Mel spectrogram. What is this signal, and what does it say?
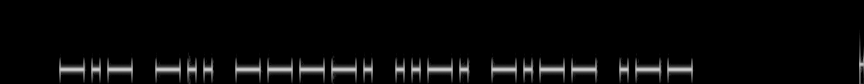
Morse code, heard as a keyed tone, about 15 wpm, 700 Hz. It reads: KD9FYW
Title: USA Call Signs - 6 Characters - 2x Character Spacing - 15wpm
